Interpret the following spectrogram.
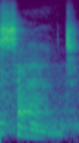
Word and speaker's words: sand: Treasure in the sand. Então na areia. Esse a é um pouco mais aberto a pronúncia. Sand para não ficar igual o verbo send de enviar, mandar.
